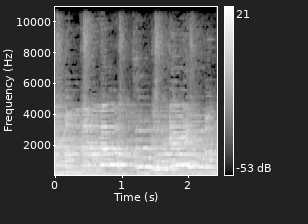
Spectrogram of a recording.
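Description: Live country-folk band music: a woman singing lead over acoustic guitar, banjo and electric guitar, with a percussion beat about twice a second.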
